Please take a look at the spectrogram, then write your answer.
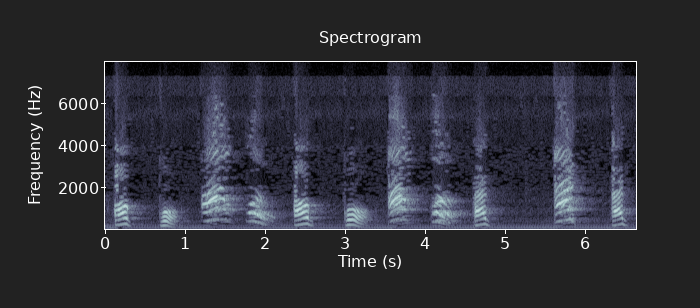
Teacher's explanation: زبان کا آخری حصہ قوے کی جو قریب ہے، جب اوپر تالو سے لگتا ہے تو ادا ہوتے ہیں۔ قوف پر کر کے پڑھتے ہیں، کاف ذرا ہٹ کر نیچے کی طرف سے نکلتا ہے اور باریک ہوتا ہے۔ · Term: قوے کے حروف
